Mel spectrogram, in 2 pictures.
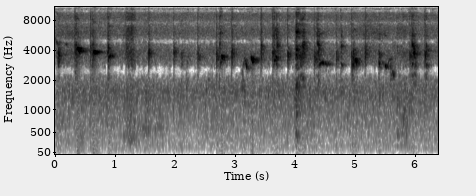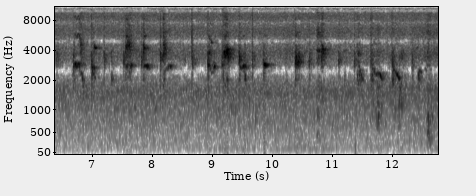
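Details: Budgerigars in a quiet mode chatter softly with quick, scratchy chirps and warbles, rising and falling without a set rhythm.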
